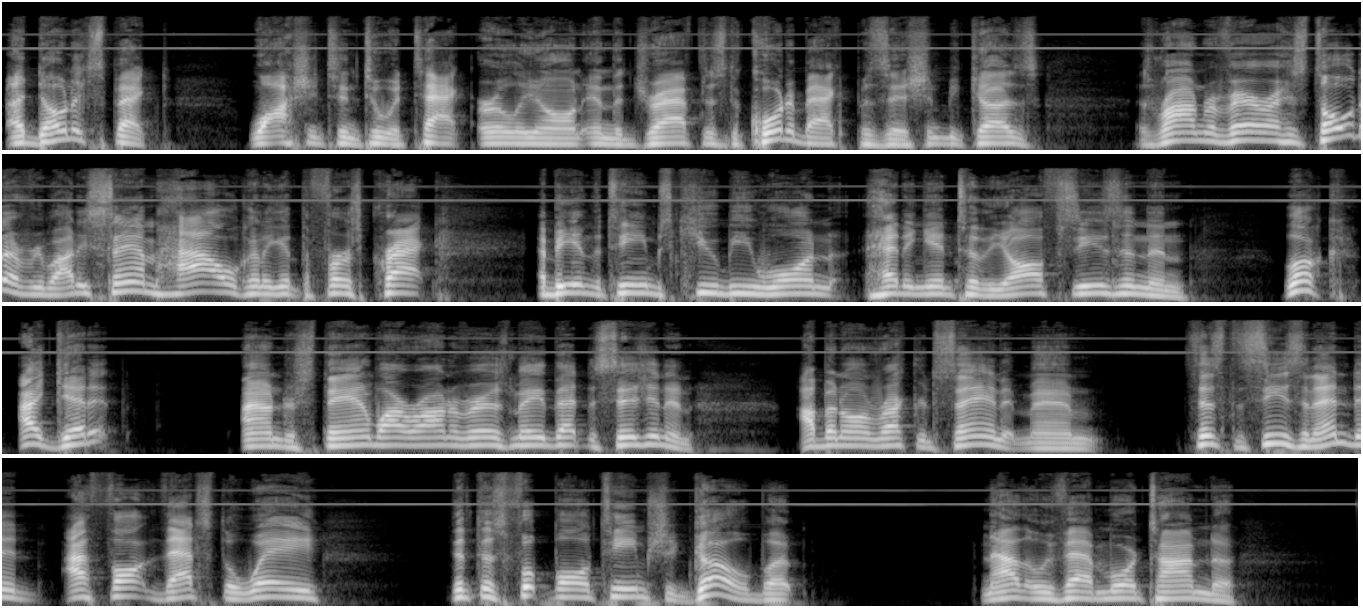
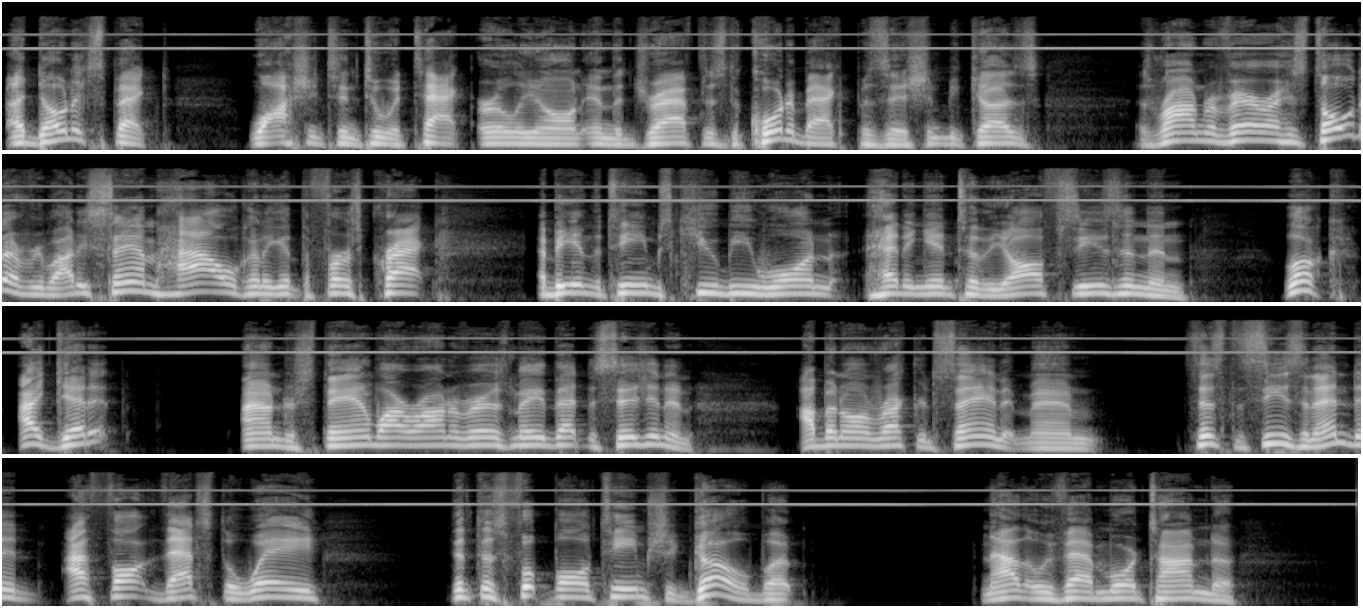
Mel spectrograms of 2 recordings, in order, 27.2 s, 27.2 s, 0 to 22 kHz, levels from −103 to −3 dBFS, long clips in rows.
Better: first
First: high-pitched whine; faint; throughout; 7 kHz, 25 dB below the speech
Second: high-pitched whine; loud; throughout; 7 kHz, 10 dB below the speech

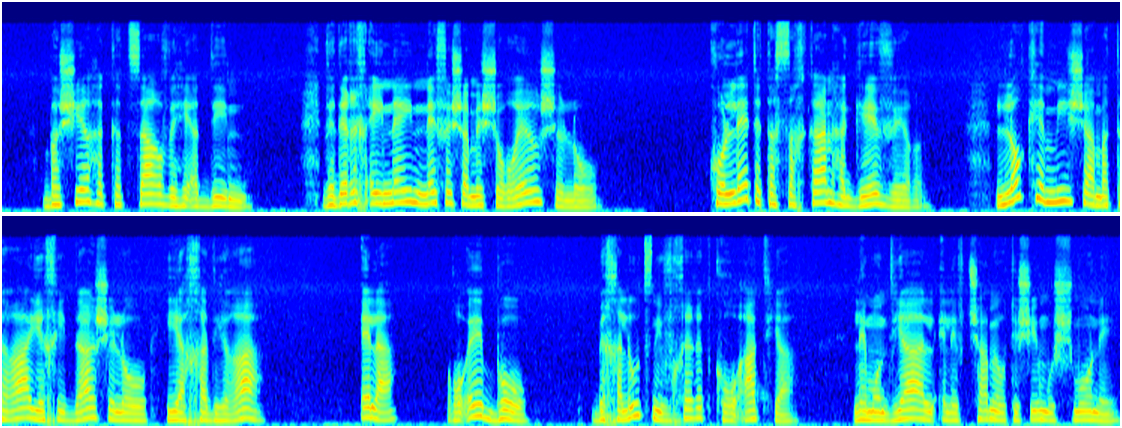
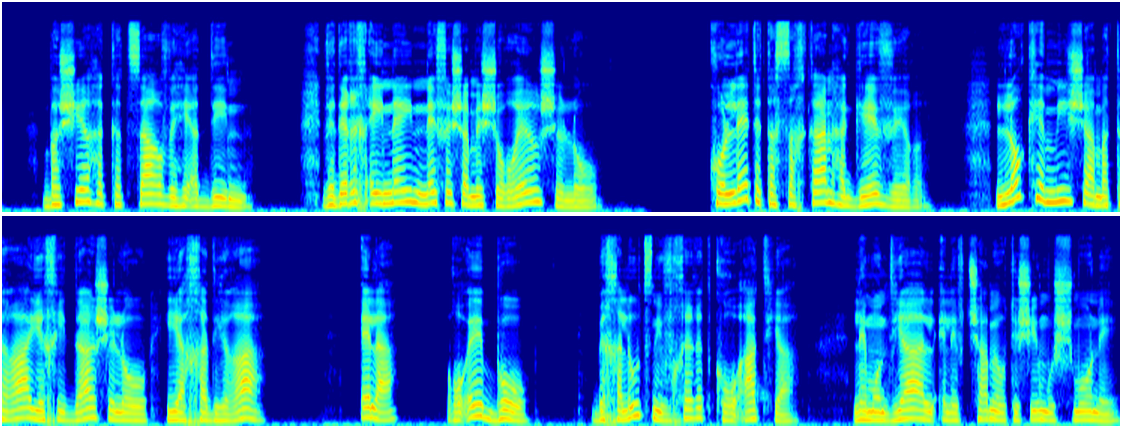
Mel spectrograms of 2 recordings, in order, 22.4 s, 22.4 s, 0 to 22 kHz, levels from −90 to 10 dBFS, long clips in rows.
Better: second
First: hiss; faint; throughout; 30 dB below the speech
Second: none

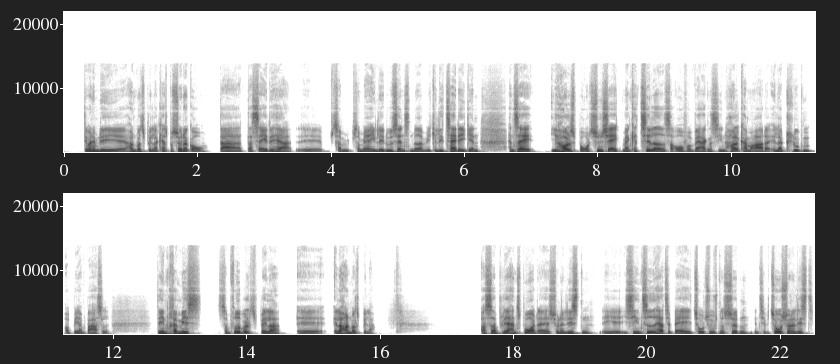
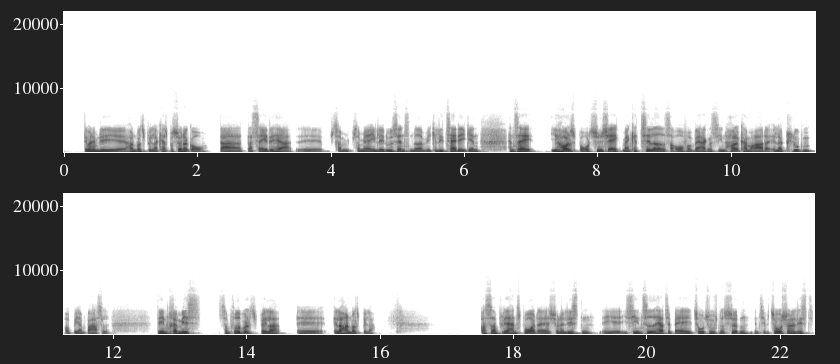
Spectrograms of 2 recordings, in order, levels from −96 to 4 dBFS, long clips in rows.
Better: first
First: none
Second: muffled; very; fading above 3 kHz

